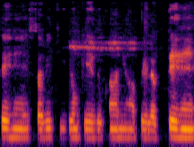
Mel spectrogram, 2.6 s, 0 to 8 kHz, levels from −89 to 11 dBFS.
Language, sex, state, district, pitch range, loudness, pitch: Hindi, male, Bihar, Jamui, 125-135 Hz, -22 LUFS, 130 Hz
